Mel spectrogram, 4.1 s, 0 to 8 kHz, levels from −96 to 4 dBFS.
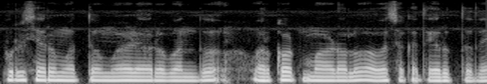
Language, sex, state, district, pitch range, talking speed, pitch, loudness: Kannada, male, Karnataka, Koppal, 130-140 Hz, 120 wpm, 135 Hz, -14 LUFS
